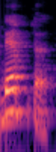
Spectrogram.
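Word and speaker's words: debt: तो यहां पर हम बी को क्या करेंगे साइलेंट कर देंगे जैसे य ये लिखा हुआ है डेप्ट लेकिन हम इसको पढ़ेंगे डेप यहां पे यहां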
